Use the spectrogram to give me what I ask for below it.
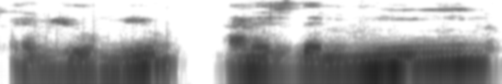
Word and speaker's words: mu: in this case we use mu mu is pronounced mu mu and is the mean of all values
